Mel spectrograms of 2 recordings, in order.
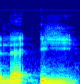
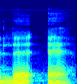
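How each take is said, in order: First: "ل، ای" with a long ee vowel; strengthened kasra. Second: "ل، ا" with a short e vowel; short kasra. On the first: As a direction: stretch "ل، ای" into "le-ee". («ل، ای» با صدای کشیده ای) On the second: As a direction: say "ل، ا" as "le, e", not long i. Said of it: "اینجا دیگه نمیشه ل، ا". («ل، ا» با کسره، صدای اِ) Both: Shown as a demonstration.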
